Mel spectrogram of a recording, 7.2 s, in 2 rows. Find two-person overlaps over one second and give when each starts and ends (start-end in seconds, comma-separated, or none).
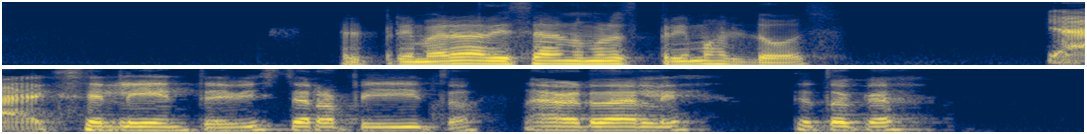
none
